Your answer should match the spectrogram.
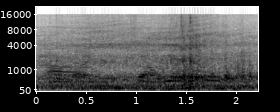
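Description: Radio-controlled race cars running on an indoor track, under indistinct talking, with a short sharp knock about one and a half seconds in.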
